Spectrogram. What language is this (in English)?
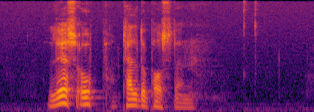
Faroese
